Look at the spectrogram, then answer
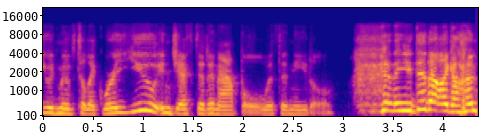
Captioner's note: laughing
